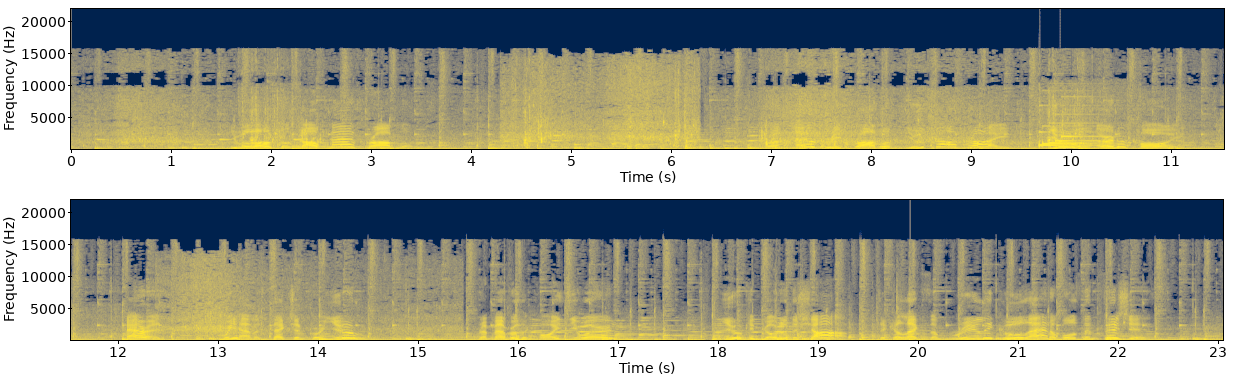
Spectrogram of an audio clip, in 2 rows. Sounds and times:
Music: 0.0 - 23.0
Water: 0.0 - 23.0
Speech: 1.6 - 3.5, 7.0 - 11.0, 12.1 - 14.5, 15.6 - 17.0, 18.0 - 22.3.

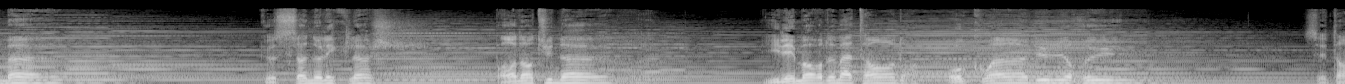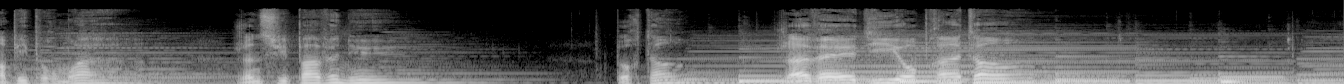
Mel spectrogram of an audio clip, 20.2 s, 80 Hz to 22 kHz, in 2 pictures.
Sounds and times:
Music: 0.0 - 20.1.

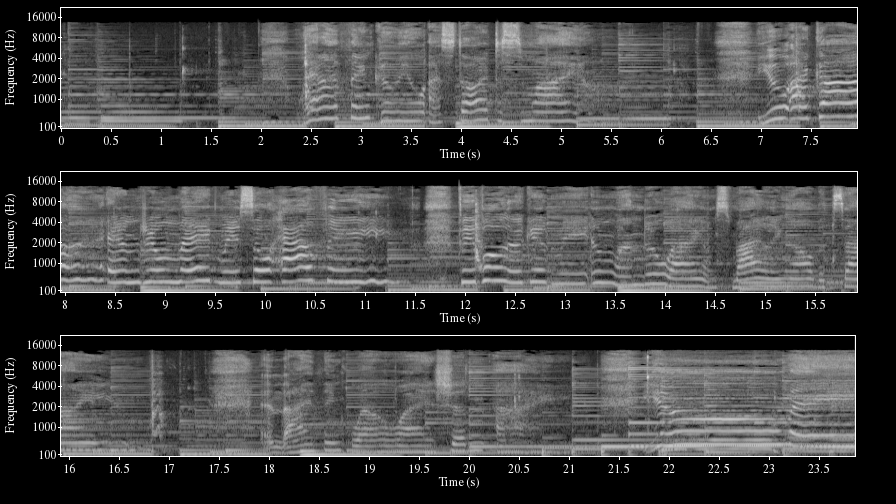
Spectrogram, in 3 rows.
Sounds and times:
Guitar: 0.0 - 23.8.

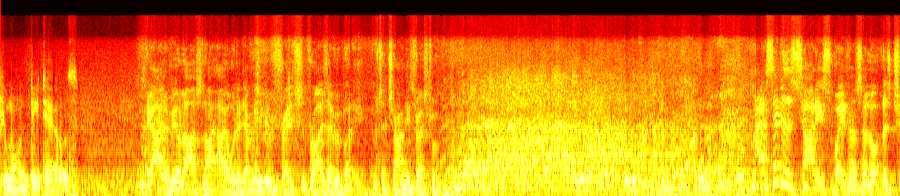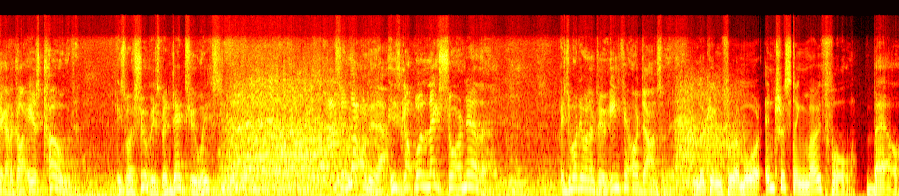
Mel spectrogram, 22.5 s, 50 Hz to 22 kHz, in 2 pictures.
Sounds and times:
Speech: 1.8 - 5.6, 9.4 - 14.0, 15.3 - 17.6, 18.2 - 22.4.

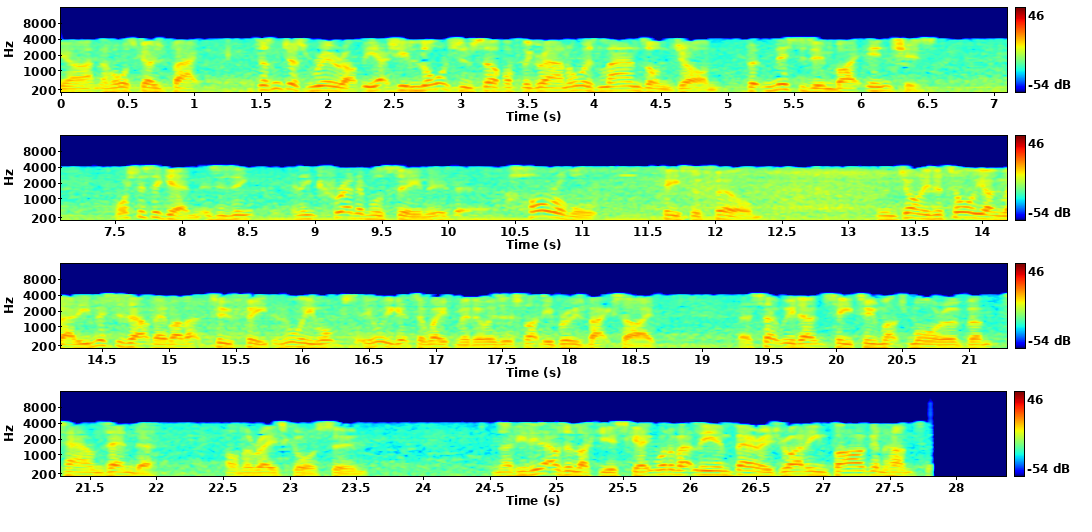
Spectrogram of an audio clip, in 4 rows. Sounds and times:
Speech: 0.0 - 6.6, 7.5 - 12.4, 13.2 - 18.7, 19.3 - 23.6, 24.5 - 27.8.

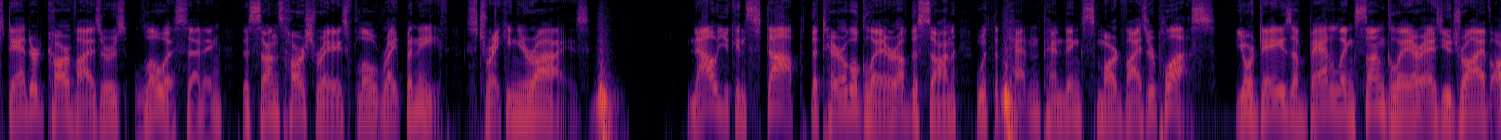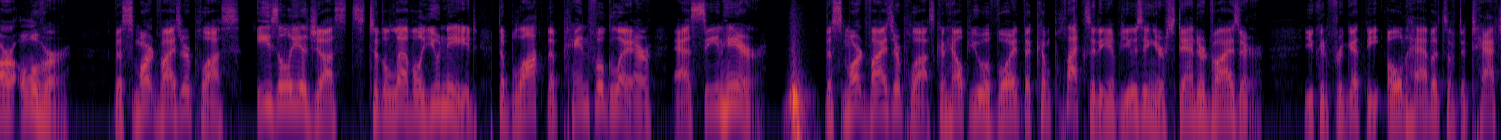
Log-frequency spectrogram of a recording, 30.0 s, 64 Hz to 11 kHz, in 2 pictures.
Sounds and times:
Speech: 0.0 - 5.9, 6.9 - 22.7, 23.3 - 30.0.

